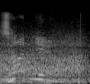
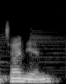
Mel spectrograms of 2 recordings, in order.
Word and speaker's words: Tonyan: That's Tonyan, his 6th of the year. I tell you, first, did not know it was Tonyan. Bobby Tonyan, which I guess is how you're supposed to say it now.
